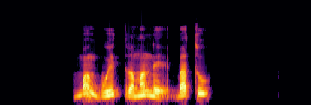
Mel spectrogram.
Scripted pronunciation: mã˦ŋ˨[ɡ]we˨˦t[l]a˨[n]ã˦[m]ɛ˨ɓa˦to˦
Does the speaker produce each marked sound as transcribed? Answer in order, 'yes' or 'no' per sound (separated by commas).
yes, no, no, no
